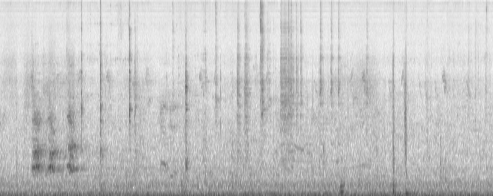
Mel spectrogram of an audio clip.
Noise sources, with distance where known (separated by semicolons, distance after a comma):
unidentified human voice; dog barking or whining, near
